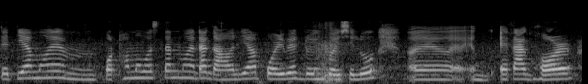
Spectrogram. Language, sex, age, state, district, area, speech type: Assamese, female, 30-45, Assam, Lakhimpur, rural, spontaneous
